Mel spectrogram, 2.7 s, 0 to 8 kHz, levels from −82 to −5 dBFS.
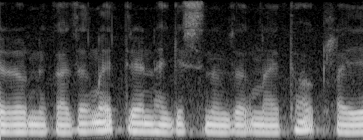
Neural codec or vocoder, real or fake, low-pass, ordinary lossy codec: none; real; none; none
